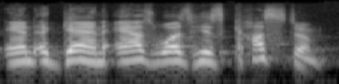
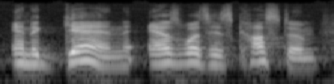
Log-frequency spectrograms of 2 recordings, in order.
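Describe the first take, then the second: First: "again" lifted and louder, "was" leaned on slowly; stressed repeat. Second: Said in the usual way. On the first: Shown as a demonstration. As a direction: punch "again", then draw out "was". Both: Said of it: "the emphasis here".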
